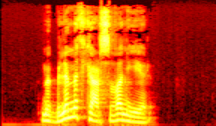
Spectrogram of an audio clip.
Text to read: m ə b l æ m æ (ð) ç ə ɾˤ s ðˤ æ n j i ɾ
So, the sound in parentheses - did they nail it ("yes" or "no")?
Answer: no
